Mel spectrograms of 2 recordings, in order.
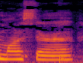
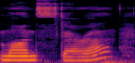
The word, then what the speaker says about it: monstera: my goodness this beauty I've always wanted a monastery and this is only one had and it's huge and beautiful amazing so I'm going back through and doing my video edits and I noticed it's pronounced monstera not Manas Tara I mispronounced it the entire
